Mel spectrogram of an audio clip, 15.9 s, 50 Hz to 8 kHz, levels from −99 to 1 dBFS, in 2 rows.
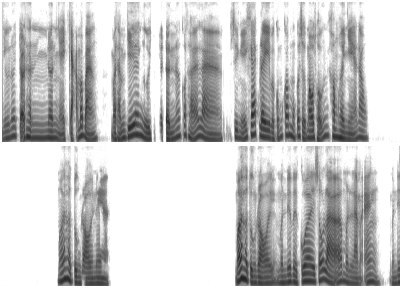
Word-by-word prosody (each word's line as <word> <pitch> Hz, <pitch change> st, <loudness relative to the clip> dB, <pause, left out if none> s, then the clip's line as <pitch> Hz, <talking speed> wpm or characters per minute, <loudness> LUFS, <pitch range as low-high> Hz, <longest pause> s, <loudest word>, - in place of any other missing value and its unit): như 135 Hz, +3 st, -4 dB
nó 175 Hz, +4 st, -2 dB
trở -, -, +3 dB
thanh 145 Hz, -3 st, -1 dB
nên 145 Hz, -1 st, +1 dB
nhạy 115 Hz, -3 st, -3 dB
cảm 120 Hz, -, -2 dB
á 190 Hz, -, +4 dB
bạn, 115 Hz, -, 0 dB, 0.3 s
mà 120 Hz, -, -2 dB
thậm 135 Hz, +5 st, -1 dB
chí 185 Hz, +6 st, +5 dB
người 140 Hz, -11 st, +1 dB, 0.2 s
gia 145 Hz, -, -7 dB
đình 125 Hz, +1 st, +2 dB
nó 170 Hz, +4 st, -2 dB
có 205 Hz, -, -4 dB
thể 160 Hz, -2 st, -2 dB
là 115 Hz, -10 st, -1 dB, 0.2 s
suy 155 Hz, -, -5 dB
nghĩ 135 Hz, 0 st, -3 dB
khác 210 Hz, +5 st, +1 dB
đi 160 Hz, -4 st, +5 dB
và 125 Hz, -, -3 dB
cũng 130 Hz, +7 st, -6 dB
có 205 Hz, +1 st, 0 dB
một 190 Hz, -6 st, -1 dB
cái 180 Hz, -, 0 dB
sự 130 Hz, -, -1 dB
mâu 145 Hz, 0 st, +3 dB
thuẫn 145 Hz, +8 st, -3 dB
không 175 Hz, -4 st, 0 dB
hề 140 Hz, -3 st, +4 dB
nhẹ 120 Hz, -1 st, -3 dB
đâu. 145 Hz, -2 st, -4 dB, 1.7 s
Mới 165 Hz, +6 st, +2 dB
hơn 200 Hz, -6 st, +3 dB
tuần 130 Hz, -2 st, -1 dB
rồi 115 Hz, -2 st, -1 dB
nè 115 Hz, -, -2 dB, 2.7 s
mới 195 Hz, +7 st, +7 dB
hồi 195 Hz, -4 st, +6 dB
tuần 135 Hz, -4 st, 0 dB
rồi 120 Hz, -1 st, 0 dB
mình 130 Hz, 0 st, -3 dB
đi 145 Hz, -, +1 dB
về 145 Hz, -3 st, -1 dB
quê, 160 Hz, +3 st, +2 dB
số 180 Hz, +5 st, 0 dB
là 150 Hz, -10 st, +3 dB
á 155 Hz, +6 st, +1 dB
mình 135 Hz, -6 st, -4 dB
làm 115 Hz, -1 st, -3 dB
ăn, 140 Hz, +2 st, -3 dB, 0.2 s
mình 115 Hz, 0 st, -7 dB
đi 135 Hz, -, -2 dB
145 Hz, 210 wpm, -24 LUFS, 125-165 Hz, 2.7 s, mới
